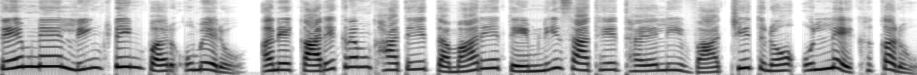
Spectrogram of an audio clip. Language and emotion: Gujarati, neutral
